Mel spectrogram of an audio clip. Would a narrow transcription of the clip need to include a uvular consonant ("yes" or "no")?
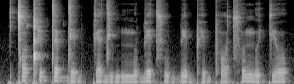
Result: no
